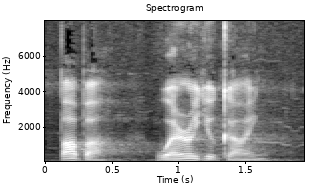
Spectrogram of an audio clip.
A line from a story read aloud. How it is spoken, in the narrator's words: a young boy said in a sweet voice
